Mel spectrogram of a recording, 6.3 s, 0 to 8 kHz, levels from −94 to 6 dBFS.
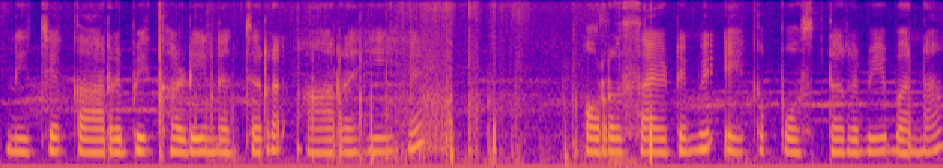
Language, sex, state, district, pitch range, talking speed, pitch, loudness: Hindi, female, Rajasthan, Jaipur, 195-210 Hz, 150 wpm, 200 Hz, -24 LUFS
